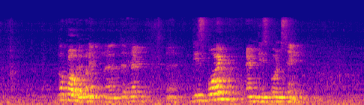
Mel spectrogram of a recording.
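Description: An elderly man lectures calmly and pauses between phrases.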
